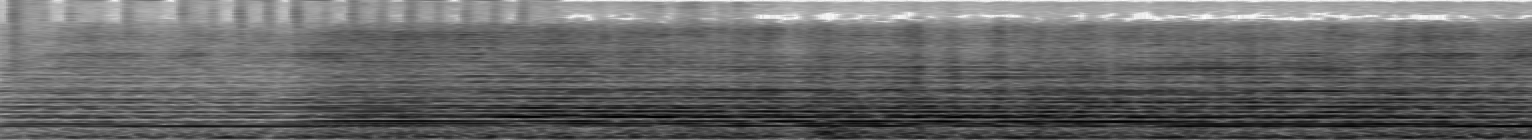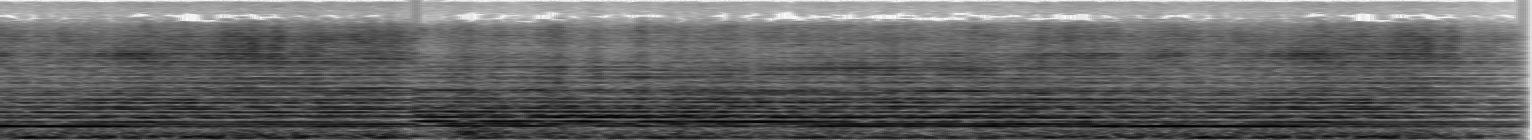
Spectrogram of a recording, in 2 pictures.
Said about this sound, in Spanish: En la grabación se escucha el silbato de la locomotora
